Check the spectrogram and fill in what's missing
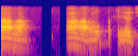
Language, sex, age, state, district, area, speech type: Odia, male, 18-30, Odisha, Puri, urban, conversation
